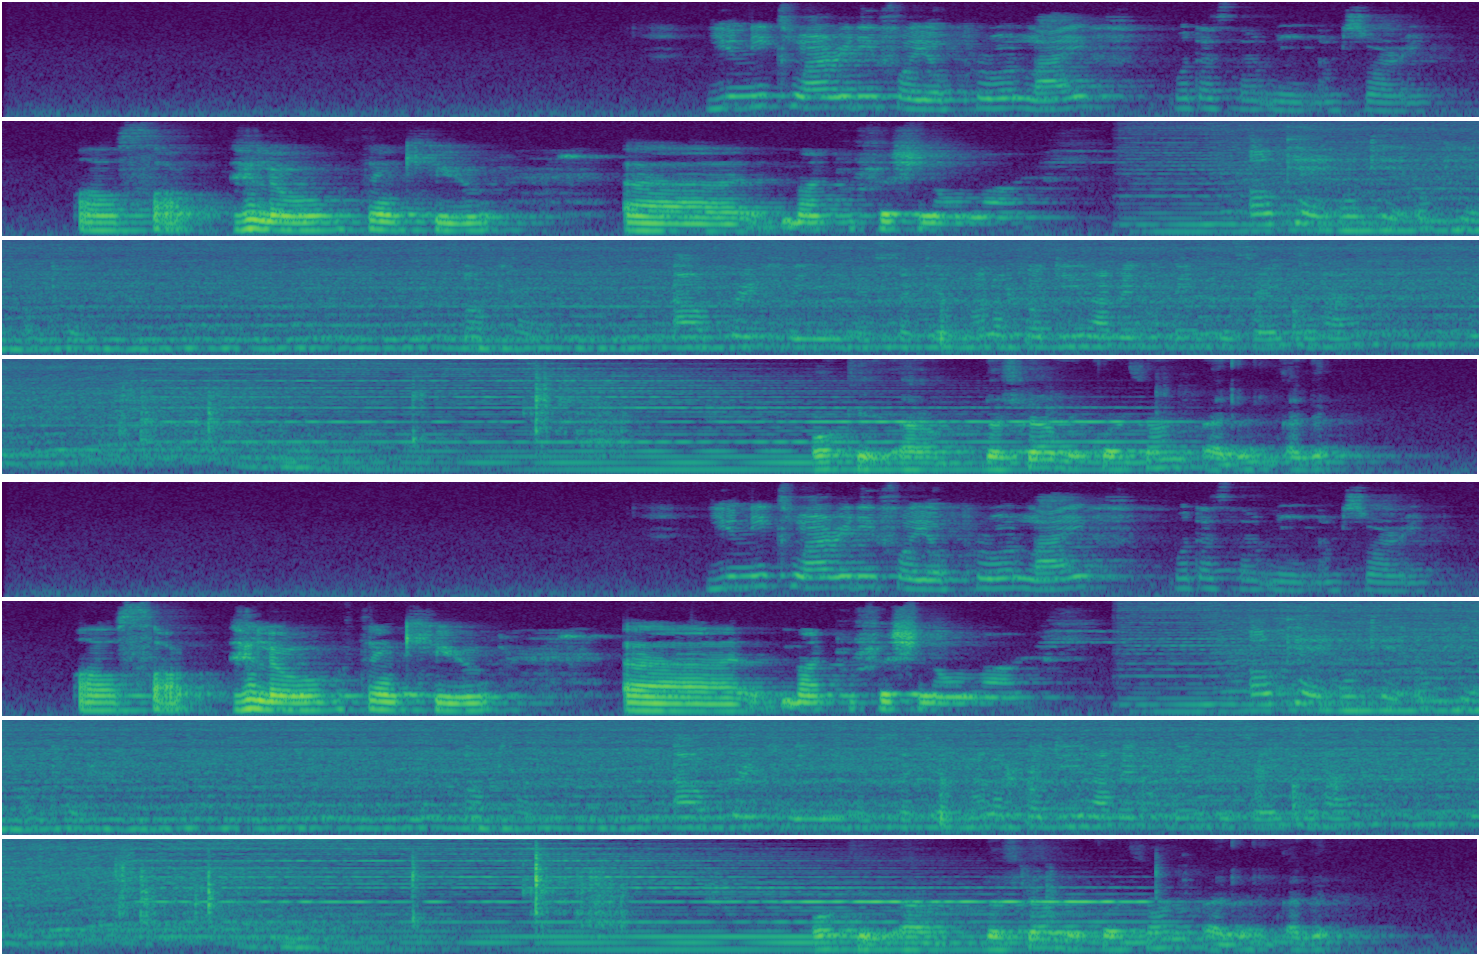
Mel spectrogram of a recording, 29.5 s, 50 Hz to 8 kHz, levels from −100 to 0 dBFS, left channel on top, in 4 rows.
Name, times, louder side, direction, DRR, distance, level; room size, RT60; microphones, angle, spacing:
voice 1, 3.2-7.1 10.2-10.3 13.6-15.2 17.1-17.5 18.1-21.6, equal, 5° right, 6 dB, 1.4 m, -39 dB
voice 2, 7.7-12.8 15.2-15.3 19.4-19.5 21.2-21.5 22.3-23.3 23.6-23.8 24.2-24.3 24.7-25.3 25.7-25.8, right 2 dB, 80° right, 6 dB, 1.2 m, -30 dB
sound 1, 12.9-27.9, right 3 dB, 45° right, 3.8 m, -38 dB
voice 3, 26.2-28.8, left 2 dB, 75° left, 5 dB, 1.7 m, -32 dB
25.0 x 24.0 x 2.4 m, 0.90 s
head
